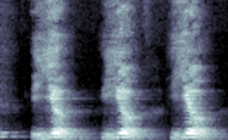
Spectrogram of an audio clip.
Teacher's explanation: Palatal यानी कि जीभ के सिर को कठोर तालू से जोड़कर ध्वनि बनती है। जीभ के सिर को कठोर तालू यानी कि जोर से, जैसे य य।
